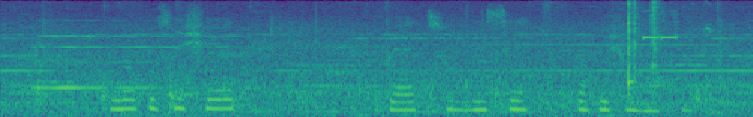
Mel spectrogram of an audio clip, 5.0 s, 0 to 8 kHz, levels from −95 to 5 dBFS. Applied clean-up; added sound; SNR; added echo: none; Walk, footsteps / Subway, metro, underground; -1 dB; none.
